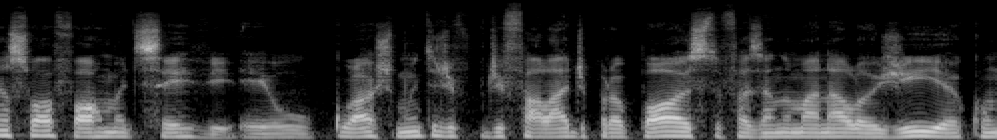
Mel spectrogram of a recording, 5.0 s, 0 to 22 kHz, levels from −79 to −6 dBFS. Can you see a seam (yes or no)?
yes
